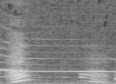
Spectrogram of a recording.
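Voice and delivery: sharp high delighted gasp; excited gasp. Real, not acted. Streamer gasping as raiders arrive, excited. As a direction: gasp in surprise as the raid lands.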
